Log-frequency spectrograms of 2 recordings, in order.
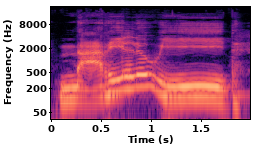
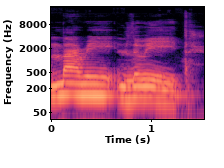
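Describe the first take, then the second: First: The name is said with a more Welsh-sounding pronunciation. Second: The name is said without a Welsh-sounding pronunciation. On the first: The speaker calls it right. "Is that better? Much better, yeah" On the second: The speaker calls it wrong. "Didn't sound very Welsh"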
